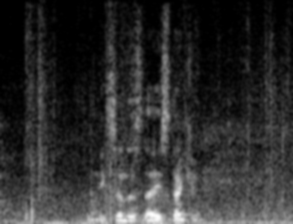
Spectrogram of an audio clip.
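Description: Another man answers calmly close by.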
